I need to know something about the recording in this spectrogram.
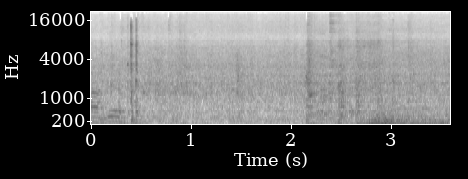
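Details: Kia Picanto that had a no-crank, no-start fault, after ECU repair; a burned starter relay and wiring were mentioned. After a brief quiet spell it cranks once, fires and settles into a steady low idle; normal start.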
